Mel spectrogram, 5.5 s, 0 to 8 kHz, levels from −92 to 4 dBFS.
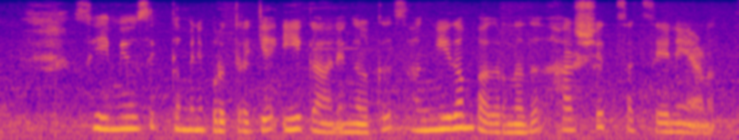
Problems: none marked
